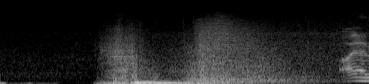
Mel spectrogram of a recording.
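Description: A magic blast whooshes with an icy rush.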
